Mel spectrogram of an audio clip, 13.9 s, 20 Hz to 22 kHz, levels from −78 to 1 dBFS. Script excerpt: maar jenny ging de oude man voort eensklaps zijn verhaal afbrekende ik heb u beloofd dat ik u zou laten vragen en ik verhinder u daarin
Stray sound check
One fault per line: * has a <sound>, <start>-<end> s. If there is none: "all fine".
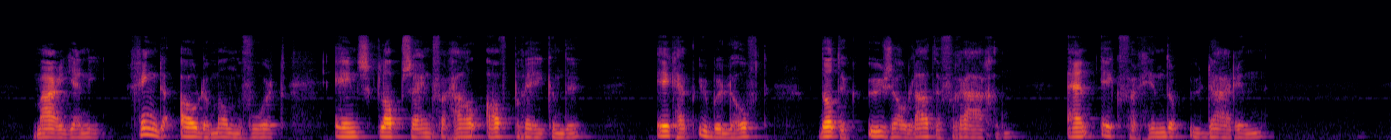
all fine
